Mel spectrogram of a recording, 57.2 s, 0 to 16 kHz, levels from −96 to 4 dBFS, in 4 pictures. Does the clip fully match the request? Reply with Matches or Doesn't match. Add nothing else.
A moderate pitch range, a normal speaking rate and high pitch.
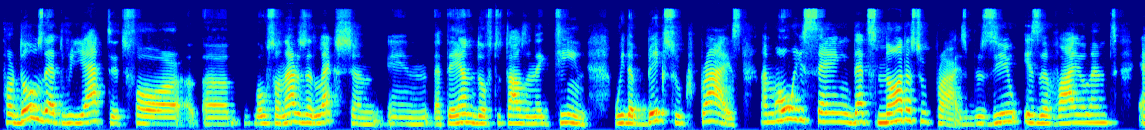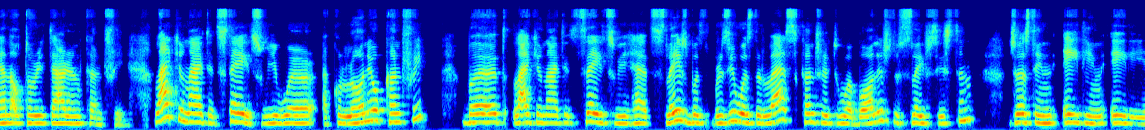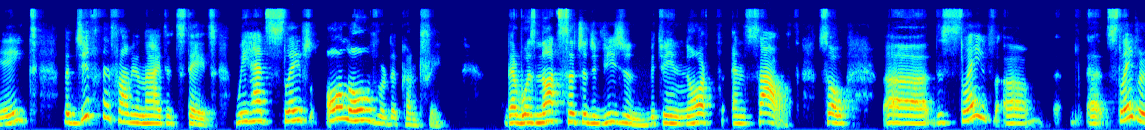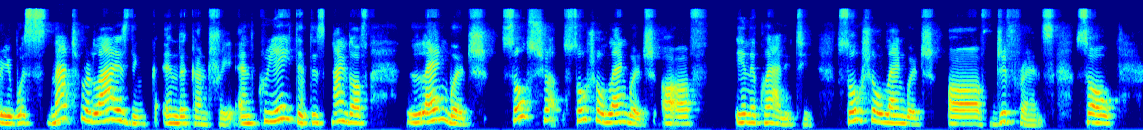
Doesn't match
